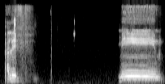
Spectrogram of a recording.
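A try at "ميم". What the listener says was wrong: 4 আলিফ টানতে হবে। মিম।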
